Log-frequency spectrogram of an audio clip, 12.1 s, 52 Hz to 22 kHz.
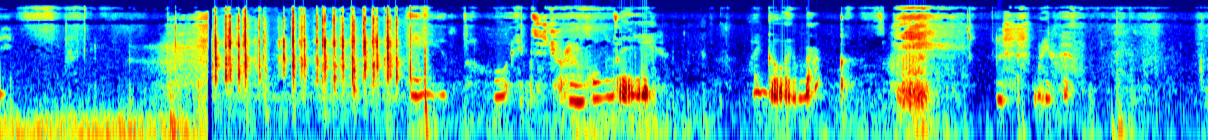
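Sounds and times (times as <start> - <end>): fast run of sharp clicks: 2.1 - 4.2
person speaking: 2.2 - 6.7.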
